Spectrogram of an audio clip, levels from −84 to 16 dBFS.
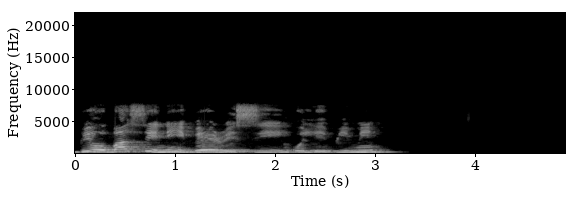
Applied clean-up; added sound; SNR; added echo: neural mask model Resemble Enhance denoiser.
